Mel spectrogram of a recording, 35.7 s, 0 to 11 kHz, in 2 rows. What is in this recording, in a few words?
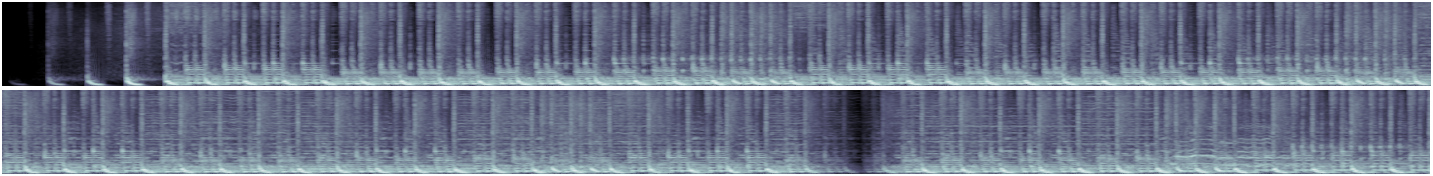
80s Redrum 123bpm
